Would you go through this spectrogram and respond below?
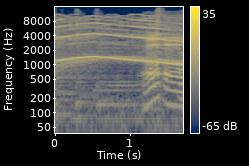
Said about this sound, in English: Right before the time limit was about to expire and people were going to go inside for the dance, they heard sirens off in the distance.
